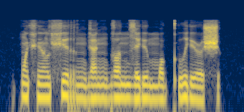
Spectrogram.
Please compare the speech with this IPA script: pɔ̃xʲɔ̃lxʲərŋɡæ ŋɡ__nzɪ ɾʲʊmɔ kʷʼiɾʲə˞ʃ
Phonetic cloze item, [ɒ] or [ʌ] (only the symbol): ʌ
